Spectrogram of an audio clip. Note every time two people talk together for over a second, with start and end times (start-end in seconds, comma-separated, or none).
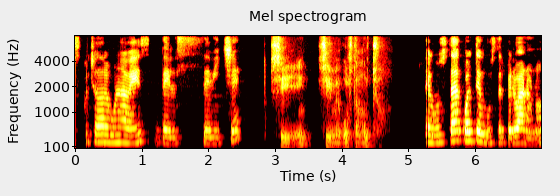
none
